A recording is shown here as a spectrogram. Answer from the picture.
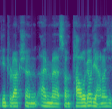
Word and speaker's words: Paolo Gaudiano: I'm so I'm Paulo Gaudian as you said excellent pronunciation.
